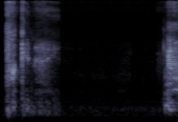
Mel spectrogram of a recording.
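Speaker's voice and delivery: ordinary talk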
